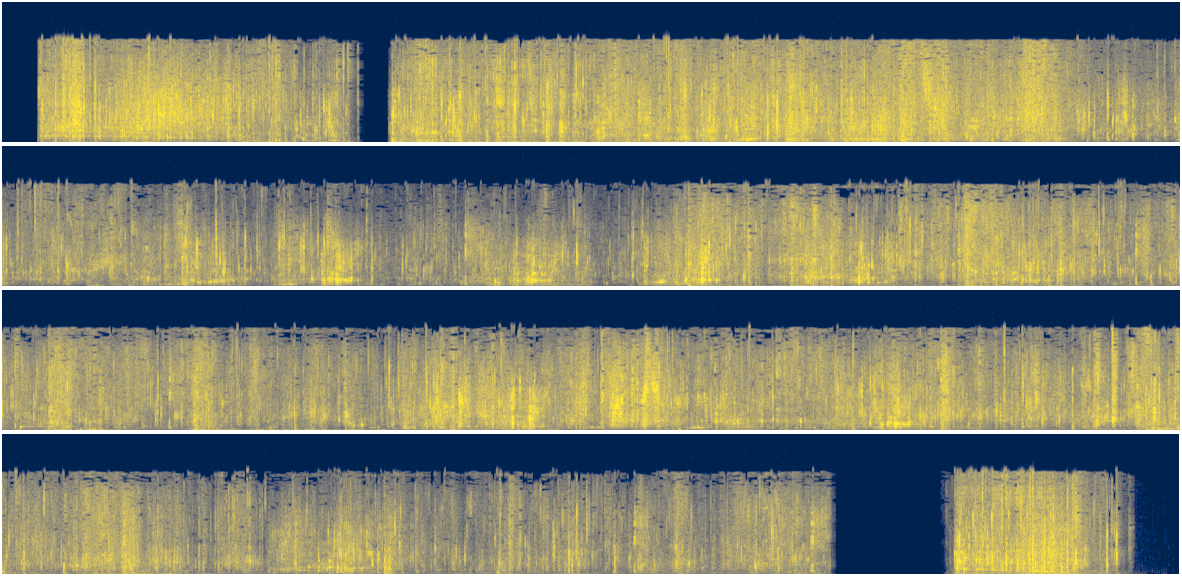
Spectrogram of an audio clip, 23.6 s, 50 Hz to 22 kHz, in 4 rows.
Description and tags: Zombie Bite 3
multiple zombie flesh bites and FX.
bite, blood, gore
